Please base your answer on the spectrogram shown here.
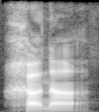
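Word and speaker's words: חנה: It is, it's spelled chet, nun, he, and pronounced chana.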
